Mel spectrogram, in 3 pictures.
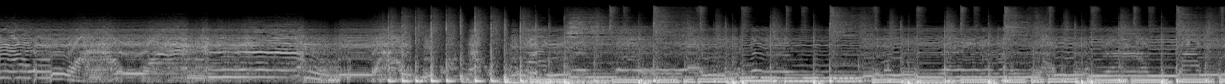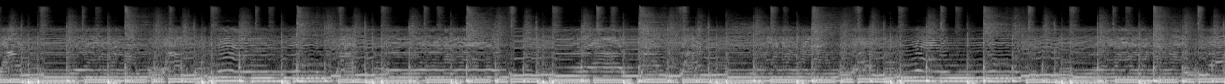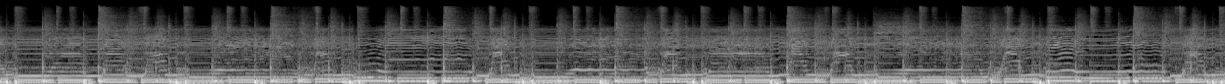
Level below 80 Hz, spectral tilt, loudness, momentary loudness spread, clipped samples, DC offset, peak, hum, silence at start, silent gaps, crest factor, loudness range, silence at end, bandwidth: -24 dBFS; -6.5 dB/octave; -16 LUFS; 4 LU; under 0.1%; under 0.1%; 0 dBFS; none; 0 s; none; 16 dB; 1 LU; 0 s; 16.5 kHz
